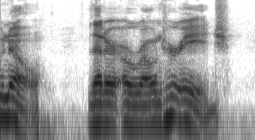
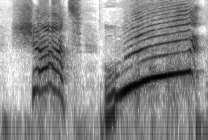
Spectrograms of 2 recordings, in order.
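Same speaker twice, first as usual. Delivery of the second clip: put-on high squealing drunk girl yell; shrill party girl shout; 10 dB louder than usual. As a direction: scream it like a party girl at the bar. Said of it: "that one girl that goes".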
